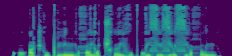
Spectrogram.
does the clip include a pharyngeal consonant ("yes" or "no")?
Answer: yes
